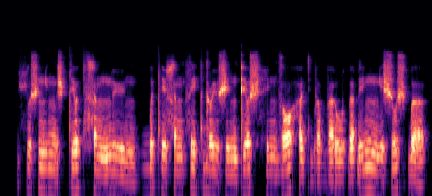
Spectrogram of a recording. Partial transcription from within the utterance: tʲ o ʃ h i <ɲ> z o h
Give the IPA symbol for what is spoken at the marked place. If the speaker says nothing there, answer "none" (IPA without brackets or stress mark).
ŋ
